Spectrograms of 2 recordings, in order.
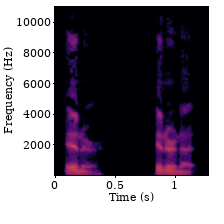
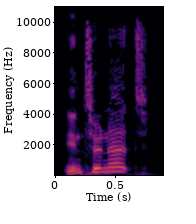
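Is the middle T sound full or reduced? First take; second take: reduced; full. First: The T sound is quick, quiet and reduced. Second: The T sounds are clearly and fully pronounced. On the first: "if you get it quick and quiet" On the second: "you say true T's on there"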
